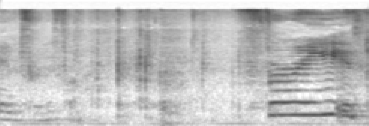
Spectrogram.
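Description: Mostly a quiet pause in a small room. A short hummed voice comes at the start, a few faint taps follow, and a young child starts speaking near the end.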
